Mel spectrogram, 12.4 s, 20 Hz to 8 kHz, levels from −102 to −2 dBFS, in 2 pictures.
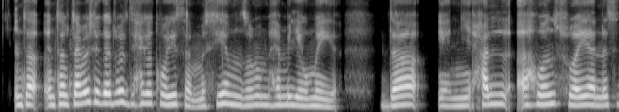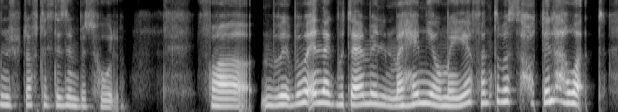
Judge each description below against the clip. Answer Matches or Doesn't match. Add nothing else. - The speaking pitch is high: Matches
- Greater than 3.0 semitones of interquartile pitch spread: Matches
